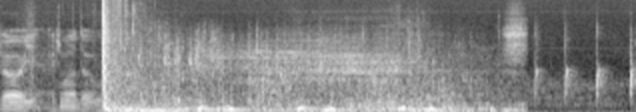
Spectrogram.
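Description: Video game effects rumble and crash.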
